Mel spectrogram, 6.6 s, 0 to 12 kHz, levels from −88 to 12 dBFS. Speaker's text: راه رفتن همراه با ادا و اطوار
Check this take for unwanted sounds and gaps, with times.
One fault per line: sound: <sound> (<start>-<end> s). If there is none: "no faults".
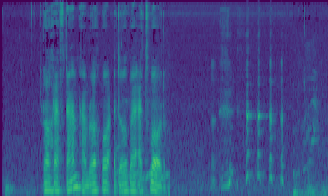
sound: dropout (2.2-2.3 s)
sound: laugh (4.2-5.8 s)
